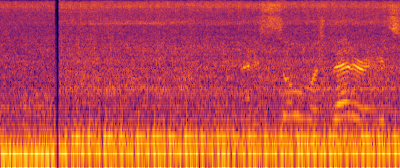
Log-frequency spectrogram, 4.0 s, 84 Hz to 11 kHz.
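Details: 1965 Chevy Nova wagon V8 idling smoothly and even, with no misses or hunting and no rich smell, right after fitting a new Holley 450 carburetor (SL-450-VSTRR); the belt now squeals when revved. Normal idle.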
